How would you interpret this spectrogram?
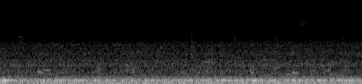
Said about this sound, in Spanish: A 160 km por hora rueda el tren por una línea llena de hitos.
